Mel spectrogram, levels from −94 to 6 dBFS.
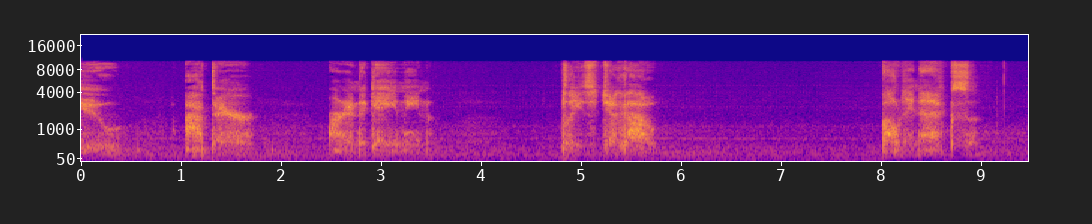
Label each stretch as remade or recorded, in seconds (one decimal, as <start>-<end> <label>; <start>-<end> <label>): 0.0-7.4 recorded; 7.4-9.1 remade; 9.1-9.5 recorded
